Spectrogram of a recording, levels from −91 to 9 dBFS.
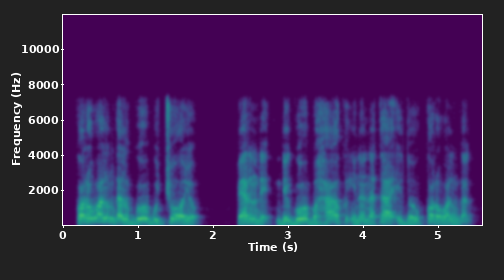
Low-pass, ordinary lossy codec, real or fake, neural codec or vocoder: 7.2 kHz; none; real; none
